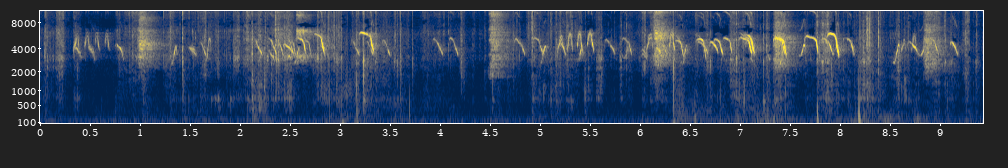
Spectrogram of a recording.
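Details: Chicks in their first ten days eating and drinking, peeping almost nonstop: many high, slurred cheeps from several birds overlapping in quick bursts, with pecking taps throughout.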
